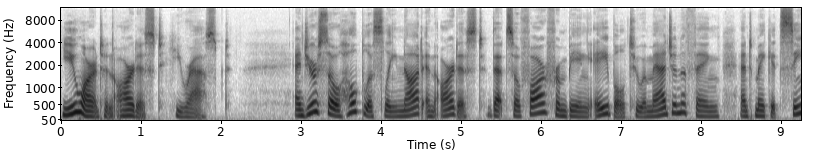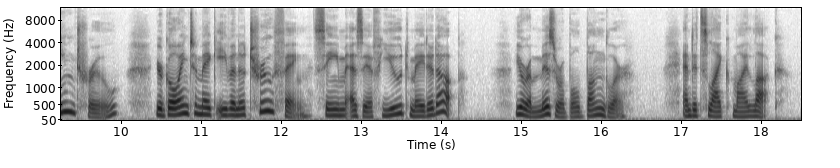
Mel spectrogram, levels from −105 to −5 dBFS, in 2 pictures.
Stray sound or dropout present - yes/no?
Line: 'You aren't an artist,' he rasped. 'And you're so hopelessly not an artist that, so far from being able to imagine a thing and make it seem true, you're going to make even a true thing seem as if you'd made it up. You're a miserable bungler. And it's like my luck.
no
